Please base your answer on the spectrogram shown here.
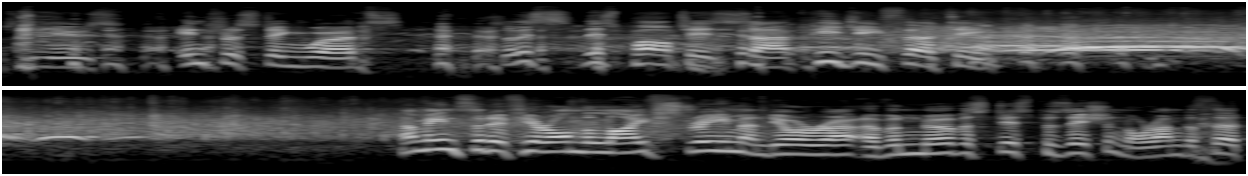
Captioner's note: audience clapping, cheering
